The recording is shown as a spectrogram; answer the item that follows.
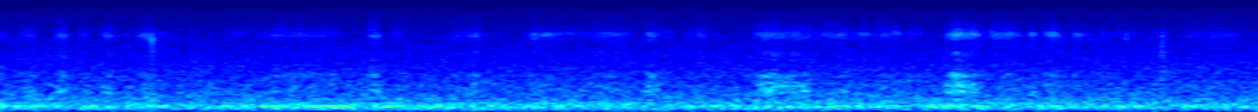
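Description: Pencil scratching on paper in short strokes, in quick runs with brief pauses. The strokes stop shortly before the end.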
